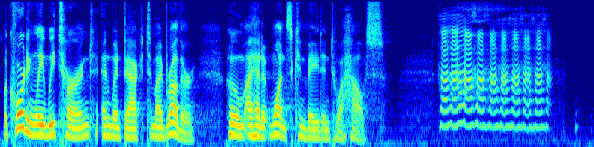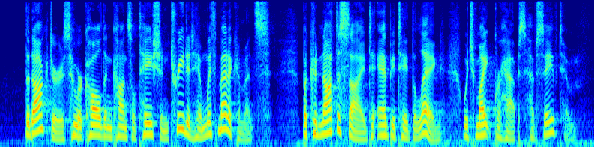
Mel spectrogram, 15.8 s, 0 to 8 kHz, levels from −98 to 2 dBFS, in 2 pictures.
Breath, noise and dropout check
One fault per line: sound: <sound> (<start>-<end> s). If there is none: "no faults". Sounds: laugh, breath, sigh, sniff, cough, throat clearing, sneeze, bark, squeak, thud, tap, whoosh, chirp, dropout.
sound: laugh (5.8-7.4 s)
